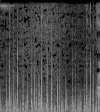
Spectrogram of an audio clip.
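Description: Car driving along a street: road and engine noise with wind buffeting the microphone.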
